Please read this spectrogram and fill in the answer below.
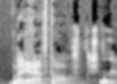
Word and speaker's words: Le Castor: You pronounced the S too hard. Le Castor. How do you say it? Le Castor. Le Castor. Short R.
